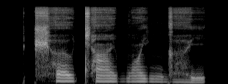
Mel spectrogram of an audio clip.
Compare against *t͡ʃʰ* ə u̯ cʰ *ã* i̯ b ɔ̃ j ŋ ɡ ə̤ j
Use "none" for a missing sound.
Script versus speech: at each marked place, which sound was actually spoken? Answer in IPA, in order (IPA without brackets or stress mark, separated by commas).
t͡ʃʰ, ã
